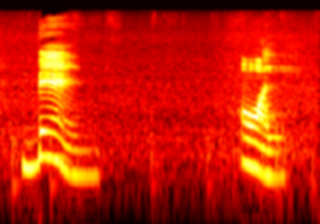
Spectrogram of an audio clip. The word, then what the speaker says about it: banal: बेनल। Spelling यहाँ पे क्या है? BANAL, बेनल। लेकिन इसकी प्रोनाउंसिएशन क्या बन रही है? बैन ऑल।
